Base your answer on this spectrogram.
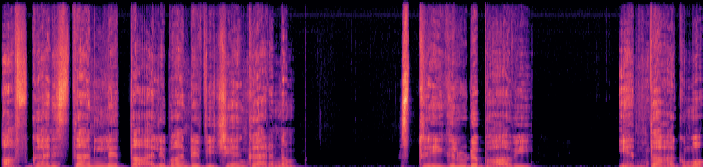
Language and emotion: Malayalam, fearful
